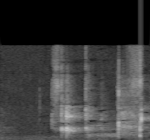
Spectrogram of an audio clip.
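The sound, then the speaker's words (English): A one-pint can of beer being cracked open: a run of sharp, bright metallic clicks and snaps with a brief fizzy edge, four quick bursts over about a second, with no talking. “Let's crack this open.”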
